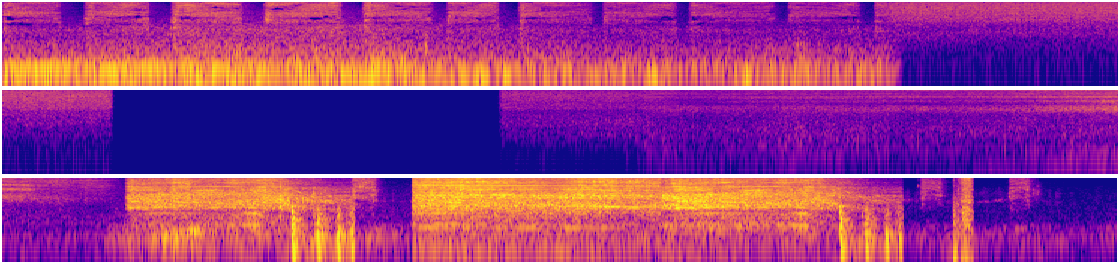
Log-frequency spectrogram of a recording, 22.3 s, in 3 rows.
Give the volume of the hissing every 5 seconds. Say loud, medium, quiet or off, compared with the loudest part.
loud, medium, medium, loud, quiet.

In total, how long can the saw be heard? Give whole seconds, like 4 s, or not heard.
6 s.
